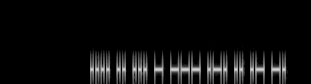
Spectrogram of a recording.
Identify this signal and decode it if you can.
Morse code, heard as a keyed tone, about 44 wpm, 700 Hz. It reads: HISTORIAN
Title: Top 1751-2000 Words 45wpm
